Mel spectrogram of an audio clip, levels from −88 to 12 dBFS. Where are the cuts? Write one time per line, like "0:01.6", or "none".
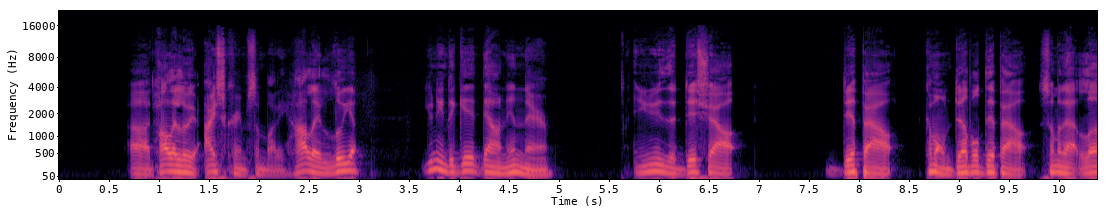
0:00.9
